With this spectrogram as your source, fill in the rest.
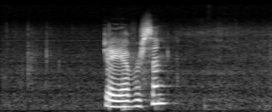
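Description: A woman speaks briefly into a microphone.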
